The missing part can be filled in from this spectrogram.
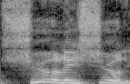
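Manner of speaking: high, loud doubled surely; strong emphasis on both surely; emphatic surely. Shown as a demonstration. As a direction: hammer surely twice. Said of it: "inna is a very strong, emphatic particle".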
